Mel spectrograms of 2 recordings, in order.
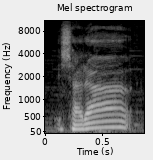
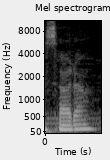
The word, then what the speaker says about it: Xara: Yará, para que, por la pronunciación, se escribe X-A-R-A, sería para nosotros ir a Sara, pero bueno, es un término brasilero, así que nosotros lo pronunciamos como es.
